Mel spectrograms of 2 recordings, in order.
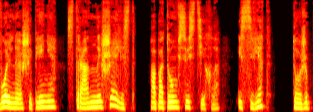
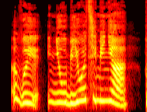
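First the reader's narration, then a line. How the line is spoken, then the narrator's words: Terrified squeak. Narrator (Russian): пропищала, чувствуя, как ужас снова охватывает меня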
